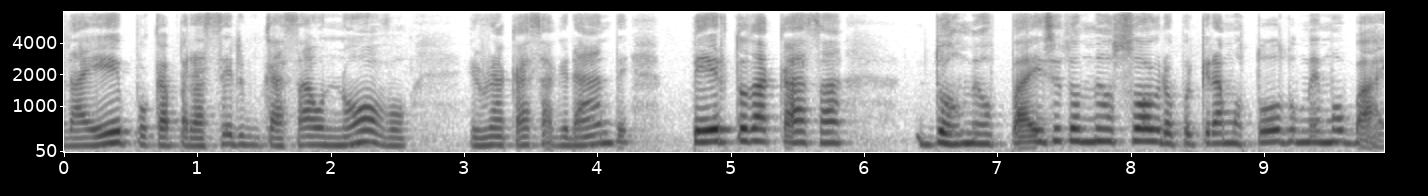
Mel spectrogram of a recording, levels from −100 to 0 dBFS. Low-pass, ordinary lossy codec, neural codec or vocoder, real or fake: none; none; none; real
